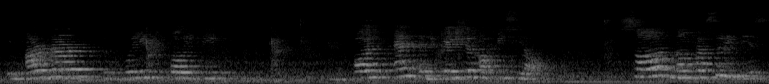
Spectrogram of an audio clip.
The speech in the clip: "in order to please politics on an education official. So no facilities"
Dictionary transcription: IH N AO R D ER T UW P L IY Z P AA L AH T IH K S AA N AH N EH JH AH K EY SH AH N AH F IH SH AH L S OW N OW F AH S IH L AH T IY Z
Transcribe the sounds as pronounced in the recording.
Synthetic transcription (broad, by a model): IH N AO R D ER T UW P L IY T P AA L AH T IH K AA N AH N EH JH AH K EY SH AH N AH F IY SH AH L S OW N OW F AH S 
